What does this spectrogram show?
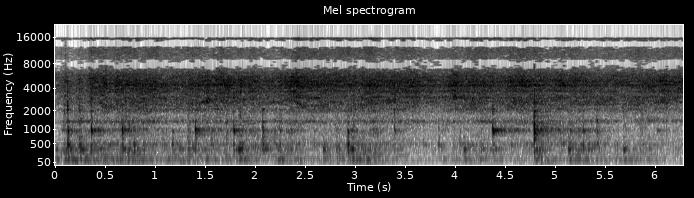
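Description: Chopped tomatoes sizzling in hot ghee with fried onions while a wooden spatula stirs them, knocking and scraping against the pot about twice a second over a steady frying hiss.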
